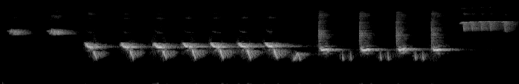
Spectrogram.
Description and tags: Bird, Thrush Nightingale 02
Little bird (Thrush Nightingale) tweets (background noise filtered out!).
This sound can for example be used in films, games - you name it!
If you enjoyed the sound, please STAR, COMMENT, SPREAD THE WORD!🗣 It really helps!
